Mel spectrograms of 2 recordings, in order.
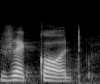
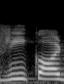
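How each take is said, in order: First: The stress is on the first syllable. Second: The stress is on the second syllable. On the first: It names saved data or documents. "അതിന്റെ pronunciation record" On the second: It names the action of capturing audio. "ഈ വാക്കിനെ നമ്മൾ റീകോർഡ് എന്ന് പറയും"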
